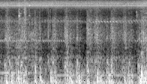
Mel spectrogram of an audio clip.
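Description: Horse hooves clip-clopping in the video game LOTRO while riding a Mickle Delving horse at nightfall, a quick steady rhythm of hoofbeats over continuous ambient game sound and music.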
